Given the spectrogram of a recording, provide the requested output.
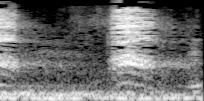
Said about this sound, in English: look how pretty the crow is.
